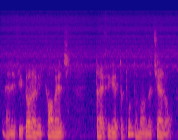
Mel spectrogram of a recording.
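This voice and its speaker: The speaker is a man. His speech comes in an Australian accent. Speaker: YouTuber. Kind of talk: casual talk to camera. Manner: hesitant, many fillers.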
